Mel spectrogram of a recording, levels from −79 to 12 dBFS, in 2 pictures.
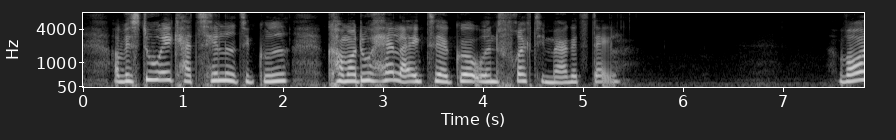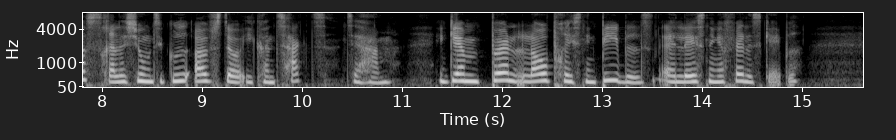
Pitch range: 240-275 Hz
